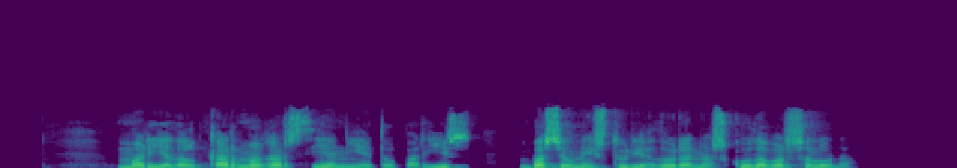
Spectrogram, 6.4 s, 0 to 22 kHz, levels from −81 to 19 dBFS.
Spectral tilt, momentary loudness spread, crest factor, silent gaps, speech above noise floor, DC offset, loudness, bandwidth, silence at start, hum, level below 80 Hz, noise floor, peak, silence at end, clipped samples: -4.5 dB/octave; 9 LU; 18 dB; 3.32-3.46 s; 39 dB; under 0.1%; -19 LUFS; 8.4 kHz; 0.8 s; none; -60 dBFS; -57 dBFS; -2 dBFS; 0.7 s; under 0.1%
